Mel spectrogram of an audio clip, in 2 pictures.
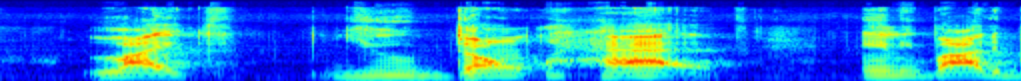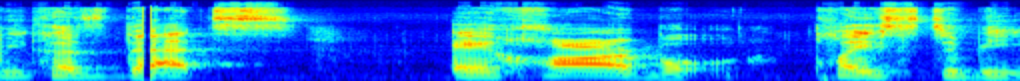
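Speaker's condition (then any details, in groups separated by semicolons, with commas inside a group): Cerebral palsy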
